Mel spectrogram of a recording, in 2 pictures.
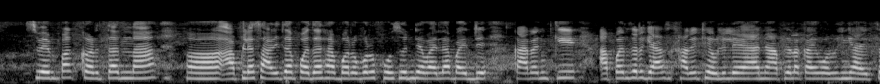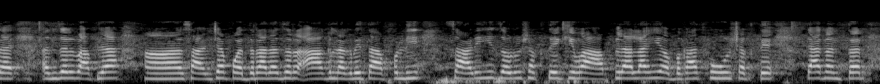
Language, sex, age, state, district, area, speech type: Marathi, female, 30-45, Maharashtra, Nagpur, urban, spontaneous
